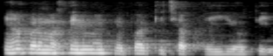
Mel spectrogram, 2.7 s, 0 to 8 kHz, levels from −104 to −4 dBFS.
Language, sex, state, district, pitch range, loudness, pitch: Hindi, male, Uttar Pradesh, Etah, 135-180 Hz, -22 LUFS, 155 Hz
